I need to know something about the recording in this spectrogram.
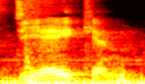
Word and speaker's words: Daken: That's daken, not deacon.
